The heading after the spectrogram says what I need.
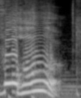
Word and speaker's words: VA-11 Hall-A: Good thing it's actually called Valhalla. The funny numbers and letters are just a code.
